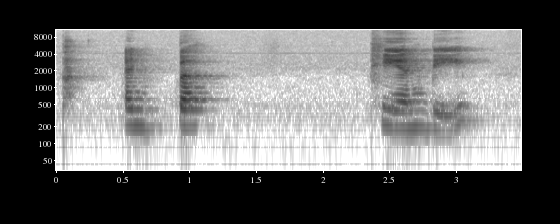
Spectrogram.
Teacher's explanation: So our plosives, we have P and B, P and B, made bilabially with our two lips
